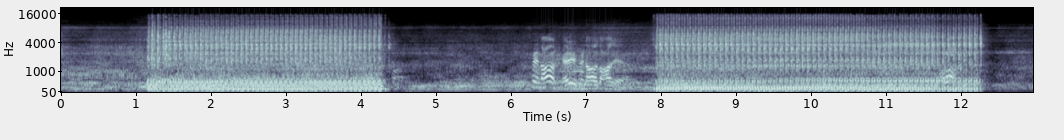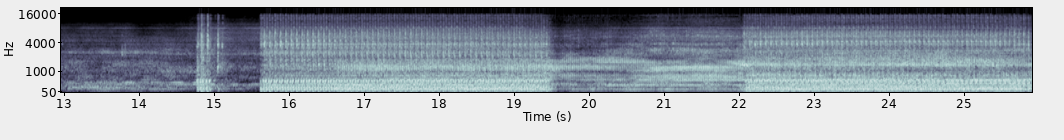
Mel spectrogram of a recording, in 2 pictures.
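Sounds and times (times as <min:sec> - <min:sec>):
pneumatic hammer rattling in stone: 0:01.1 - 0:04.6, 0:07.9 - 0:12.4, 0:14.8 - 0:19.6, 0:22.0 - 0:25.9.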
